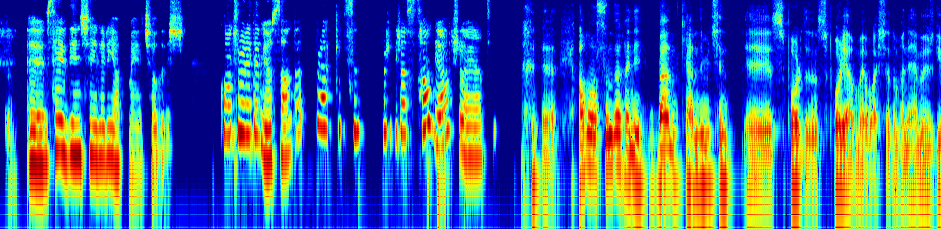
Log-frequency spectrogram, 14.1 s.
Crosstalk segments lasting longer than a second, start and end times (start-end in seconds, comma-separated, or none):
none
